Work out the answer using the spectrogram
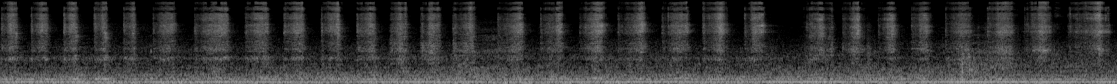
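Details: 100-pound ice machine during a harvest cycle: a dry rhythmic rasping squeak a few times a second over a steady hum near the condenser fan. The technician doubts it is the fan motor and suspects loose metal nearby; this is unconfirmed.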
